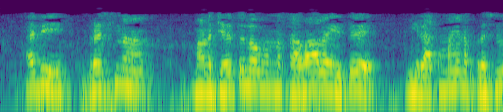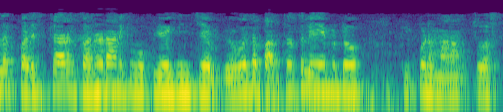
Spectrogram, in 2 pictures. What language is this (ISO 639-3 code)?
tel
